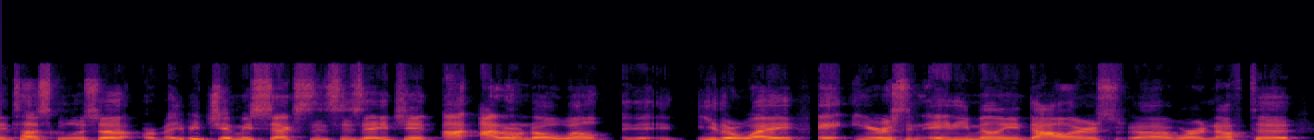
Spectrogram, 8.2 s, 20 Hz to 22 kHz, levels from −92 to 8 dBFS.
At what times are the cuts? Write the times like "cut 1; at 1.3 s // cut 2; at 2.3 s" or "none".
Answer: cut 1; at 5.1 s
